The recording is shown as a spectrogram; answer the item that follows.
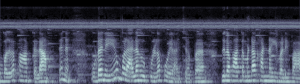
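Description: A woman's voice speaking in a lecture, with short pauses, over a steady high-pitched background hum.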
